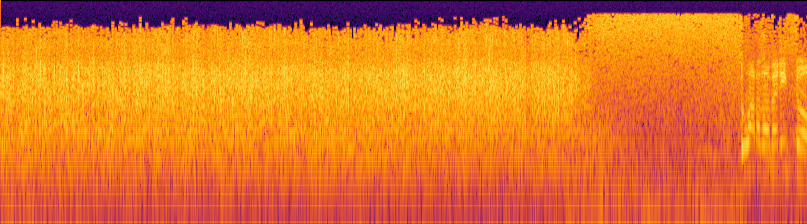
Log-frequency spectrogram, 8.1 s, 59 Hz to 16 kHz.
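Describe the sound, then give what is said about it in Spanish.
A bullring crowd roars and applauds as a bullfighter enters the arena in a 1995 Spanish-language drama. The dense, loud cheering holds steady, then drops away sharply near the end, and a brief tonal sound follows. “El torero sale al ruedo y el público le vitorea.”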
